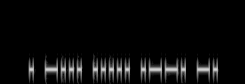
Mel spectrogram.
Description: Morse code, heard as a keyed tone, about 30 wpm, 700 Hz. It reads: EB5PN
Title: DXCC-100 Call Signs - 5 Characters - Repeated 2x - 30wpm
